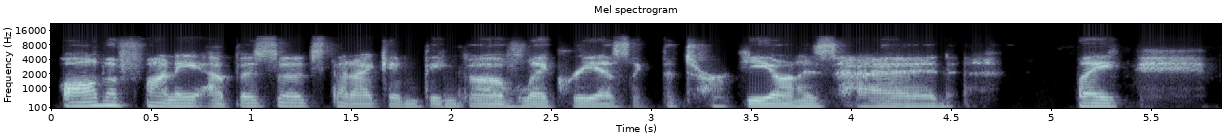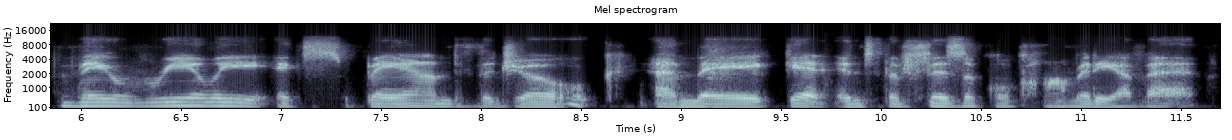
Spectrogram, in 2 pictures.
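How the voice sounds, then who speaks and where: Woman, very low pitch, bright forceful tone, dry close sound, informal discussion. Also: no room sound. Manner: informal, uses "like" often. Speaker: panel participant. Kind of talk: casual discussion.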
